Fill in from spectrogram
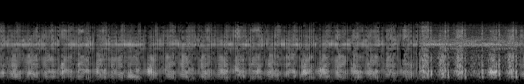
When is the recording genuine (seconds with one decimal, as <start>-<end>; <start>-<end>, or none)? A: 4.2-5.2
